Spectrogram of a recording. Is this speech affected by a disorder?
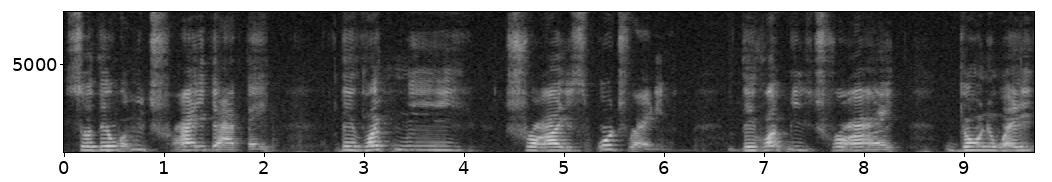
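Yes: cerebral palsy; cerebral palsy from birth, brain damage affecting balance and coordination, limbs affected, power wheelchair user; voice audibly affected.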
